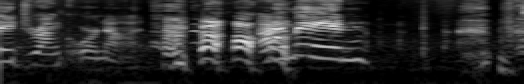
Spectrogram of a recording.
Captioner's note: laughs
